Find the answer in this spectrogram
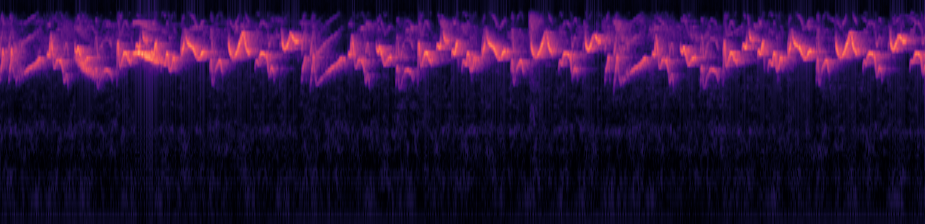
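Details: Ultramarine grosbeak of the Paraná type in subdued surdina song: a long, steady stream of rapid warbled and slurred whistles, zigzagging up and down without breaks, over a faint low background hum.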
